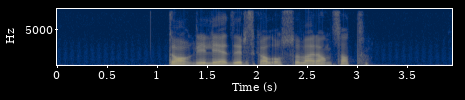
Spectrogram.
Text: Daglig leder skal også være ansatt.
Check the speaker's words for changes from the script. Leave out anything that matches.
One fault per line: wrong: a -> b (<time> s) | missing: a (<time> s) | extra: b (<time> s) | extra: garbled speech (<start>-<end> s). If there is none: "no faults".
no faults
